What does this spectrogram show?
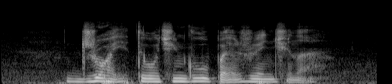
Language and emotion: Russian, angry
